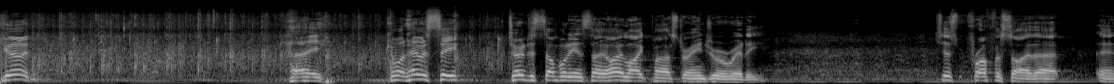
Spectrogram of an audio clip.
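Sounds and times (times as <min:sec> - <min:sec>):
speech: 0:00.0 - 0:00.6, 0:02.9 - 0:07.8, 0:09.4 - 0:11.1
audience clapping: 0:00.0 - 0:06.4
laughter: 0:07.7 - 0:11.0.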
